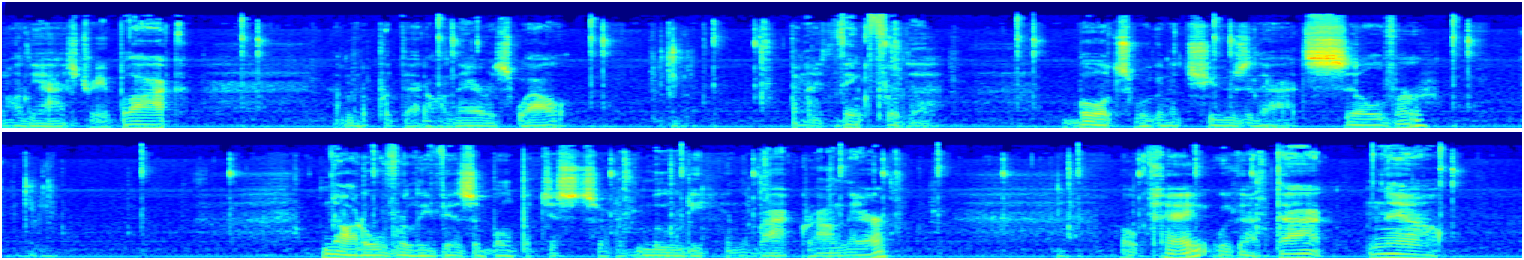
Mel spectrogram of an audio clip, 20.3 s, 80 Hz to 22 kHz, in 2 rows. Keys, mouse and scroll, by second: 0.5 alt+a, 1.6 click, 3.0 click, 4.5 alt+a, 4.8 middle click, 5.4 scroll up 3, 5.7 shift+middle click, 6.8 click, 8.1 click, 10.4 alt+a, 11.1 middle click, 11.8-13.7 scroll down 4, 12.6 middle click, 14.7 shift+middle click, 15.9 shift+middle click, 16.4 middle click, 17.0 scroll down 2, 17.3 shift+middle click, 18.2 shift+middle click, 18.8-19.2 scroll up 3, 19.8 click.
